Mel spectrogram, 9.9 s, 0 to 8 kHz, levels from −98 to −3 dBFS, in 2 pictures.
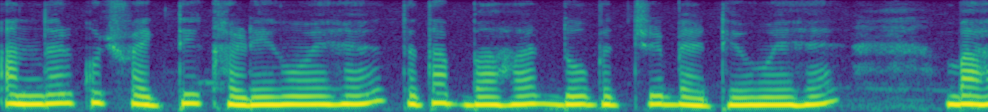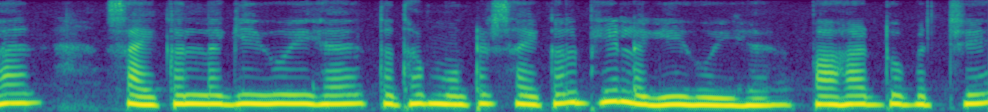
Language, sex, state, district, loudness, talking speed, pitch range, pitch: Hindi, female, Chhattisgarh, Korba, -10 LUFS, 165 wpm, 210-235 Hz, 220 Hz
